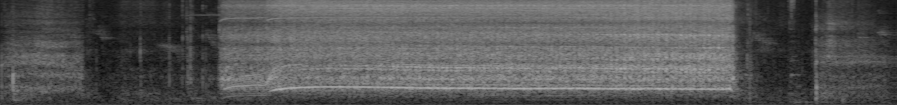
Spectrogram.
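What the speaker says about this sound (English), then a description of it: "so I'm just going to drill" A power drill whirs steadily at high speed for about five seconds, drilling a motorcycle part, starting abruptly and cutting off, with quieter handling noise before and after.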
